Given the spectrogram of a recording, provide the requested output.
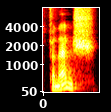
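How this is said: The name is said with Portuguese pronunciation. The speaker calls it right. "how different Portuguese is from Spanish"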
